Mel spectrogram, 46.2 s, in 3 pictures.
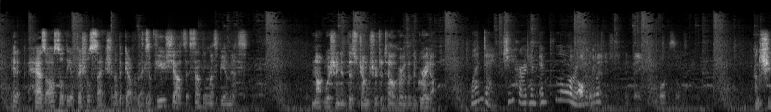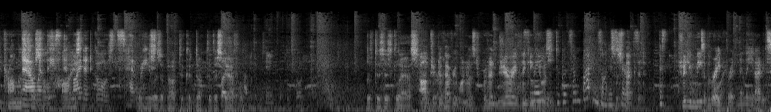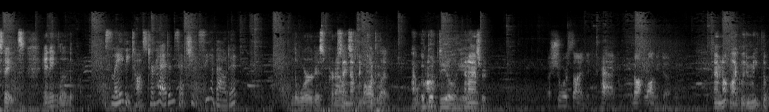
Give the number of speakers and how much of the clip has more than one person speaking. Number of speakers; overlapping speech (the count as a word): eight, about 20%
